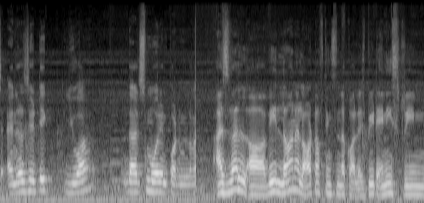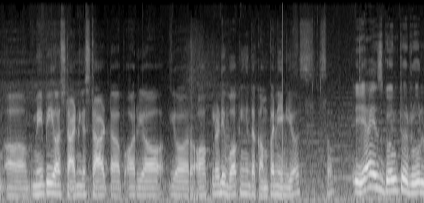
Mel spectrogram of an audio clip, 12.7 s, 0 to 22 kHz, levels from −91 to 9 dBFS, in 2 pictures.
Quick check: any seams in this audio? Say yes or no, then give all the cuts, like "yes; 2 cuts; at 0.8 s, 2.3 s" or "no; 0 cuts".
yes; 2 cuts; at 2.9 s, 10.6 s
